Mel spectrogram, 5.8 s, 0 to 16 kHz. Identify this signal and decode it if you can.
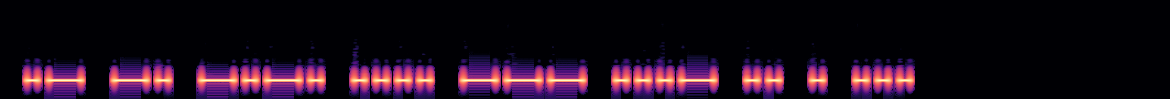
Morse code, heard as a keyed tone, about 21 wpm, 690 Hz. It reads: ANCHOVIES
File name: Difficult Words with Hints - 22wpm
